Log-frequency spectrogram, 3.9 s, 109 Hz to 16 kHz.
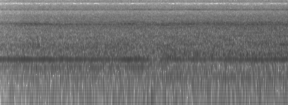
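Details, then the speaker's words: AO Smith Cyclone 300,000 BTU commercial gas water heater in a restaurant, fired up after gas turned back on and test-port set screw closed: steady even burner roar with constant blower hum, no surging or popping; normal firing. "Gas valve's open. She's on, baby. We're firing."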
